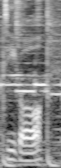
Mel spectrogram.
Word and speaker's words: Deagle: Clifford Deagle, and just so you know, that's pronounced deagle, and Dr.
